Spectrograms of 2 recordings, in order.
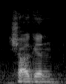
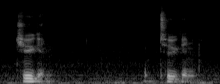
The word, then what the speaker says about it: Tugan: Still some strong winds around the Palm Beach area and north of Chuggan.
